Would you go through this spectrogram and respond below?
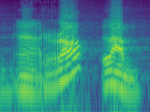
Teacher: Lam lebih ke depan ujung lidah naik ke depan sedikit.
